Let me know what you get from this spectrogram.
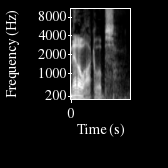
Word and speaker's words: Metalocalypse: from Metalocalypse.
